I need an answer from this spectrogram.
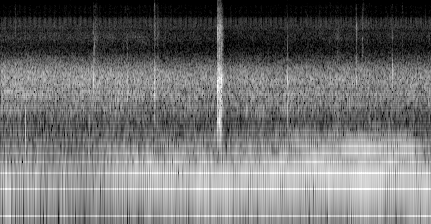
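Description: A vehicle engine running with a low steady hum that grows a little stronger a couple of seconds in, over light wind noise, with a single sharp click about four seconds in.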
